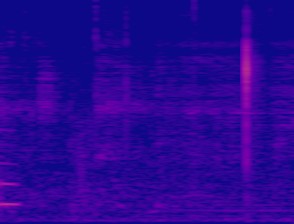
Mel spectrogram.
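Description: Slime stretched and squeezed between the hands with faint handling noise, and one sharp pop near the end.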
